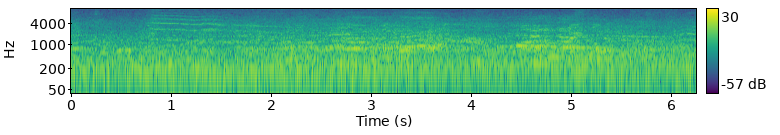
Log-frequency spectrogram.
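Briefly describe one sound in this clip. A large crowd cheers and chatters throughout a stadium.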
